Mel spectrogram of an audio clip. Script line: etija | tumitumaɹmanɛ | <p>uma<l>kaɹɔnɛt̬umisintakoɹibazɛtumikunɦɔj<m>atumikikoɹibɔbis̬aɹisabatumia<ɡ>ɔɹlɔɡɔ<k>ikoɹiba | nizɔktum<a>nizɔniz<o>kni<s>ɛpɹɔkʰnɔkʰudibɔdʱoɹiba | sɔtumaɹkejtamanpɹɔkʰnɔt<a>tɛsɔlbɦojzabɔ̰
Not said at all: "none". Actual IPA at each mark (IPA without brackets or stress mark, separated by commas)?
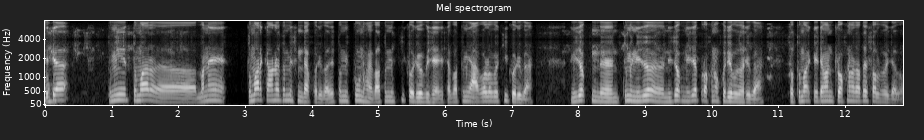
t, ɹ, b, ɡ, k, i, ɔ, z, a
